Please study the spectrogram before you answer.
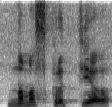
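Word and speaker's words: नमस्कृत्य: So there, namaskritya is pronounced as namaskrityam. Many of them pronounce it as namaskrityam. It is namaskritya actually, it is not namaskrityam.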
